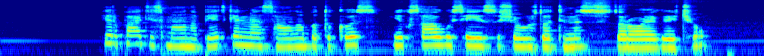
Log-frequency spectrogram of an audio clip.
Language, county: Lithuanian, Šiauliai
